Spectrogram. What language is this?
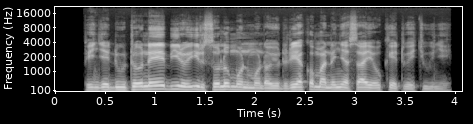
Luo (Kenya and Tanzania)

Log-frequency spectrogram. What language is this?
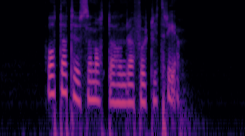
Swedish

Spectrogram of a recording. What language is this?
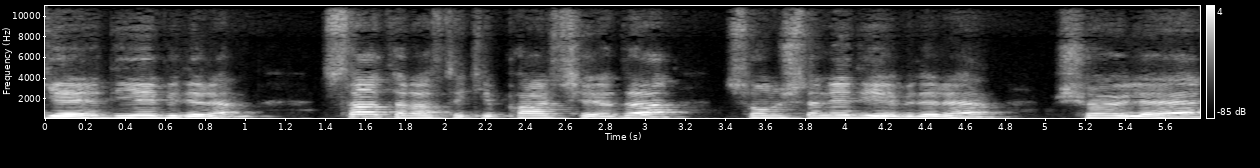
Turkish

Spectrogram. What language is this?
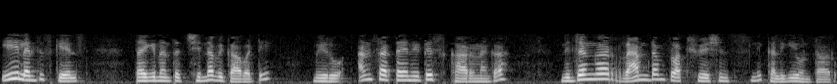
Telugu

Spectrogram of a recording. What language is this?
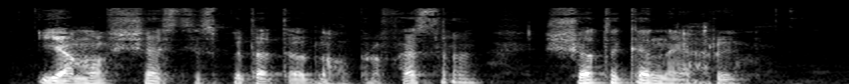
Ukrainian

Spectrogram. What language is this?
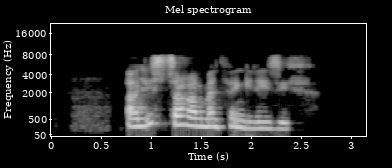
Kabyle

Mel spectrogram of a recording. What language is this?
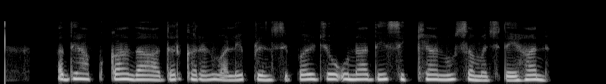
Punjabi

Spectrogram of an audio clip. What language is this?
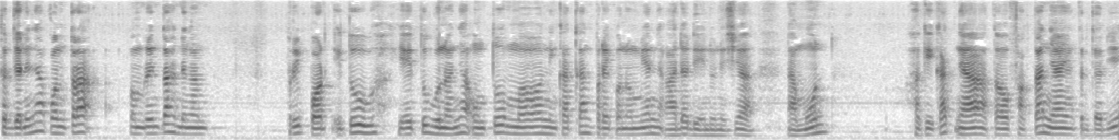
Indonesian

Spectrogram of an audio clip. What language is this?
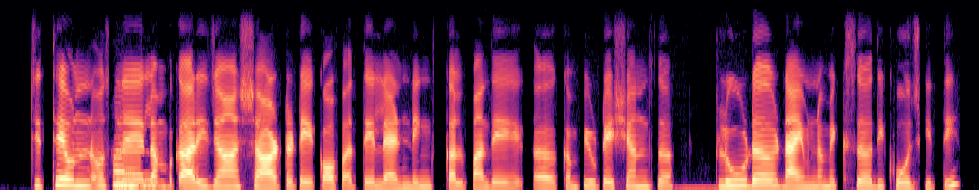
Punjabi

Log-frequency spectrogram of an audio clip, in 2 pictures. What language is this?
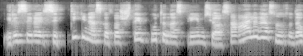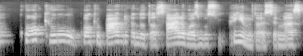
Lithuanian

